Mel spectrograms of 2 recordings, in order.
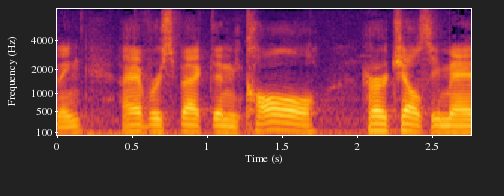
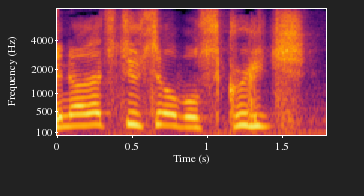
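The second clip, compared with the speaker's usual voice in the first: much higher mock objection; know-it-all objector; 10 semitones higher than usual. Imagined pedant objecting to the word, much higher mocking voice. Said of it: "somebody could try and say".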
